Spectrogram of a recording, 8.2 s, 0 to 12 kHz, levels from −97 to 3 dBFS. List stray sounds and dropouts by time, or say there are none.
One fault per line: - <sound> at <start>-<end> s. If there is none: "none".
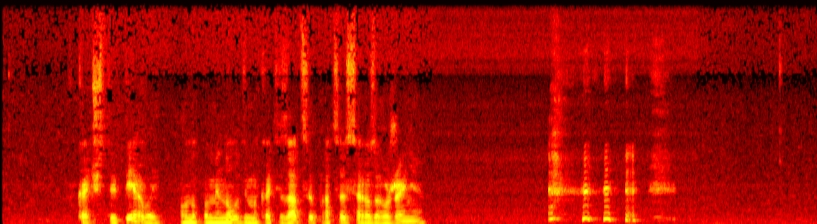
- laugh at 5.5-6.8 s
